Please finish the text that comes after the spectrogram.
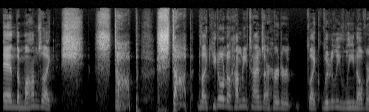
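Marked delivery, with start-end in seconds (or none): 0.9-2.9 sharp stage whisper; hushed scolding. Retold or imitated. Mom shushing her little girl, whispered scolding. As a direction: imitate a mom hissing at her kid to behave.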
